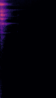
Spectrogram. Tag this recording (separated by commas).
Music, Percussion, Musical instrument, Tambourine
